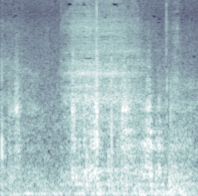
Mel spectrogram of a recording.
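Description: Scissors snip through a thin plastic sheet covering a newly delivered item being opened, a string of short crinkly, rustling bursts with a faint scrape between them, steady and fairly quiet, with no voices.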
